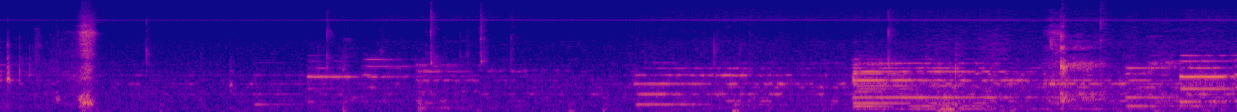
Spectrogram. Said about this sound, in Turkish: Hmm, o zaman müzik sesini birazcık daha öne getireyim.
